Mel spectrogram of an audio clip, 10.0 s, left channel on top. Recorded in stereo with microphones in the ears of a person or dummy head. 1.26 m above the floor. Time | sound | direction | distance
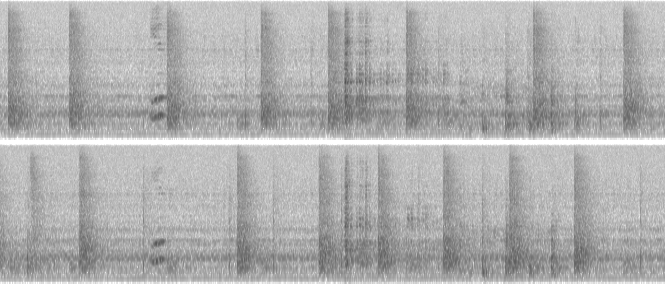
2.2 | a child speaking | 60° left (ahead or behind) | 4 m
5.2 | a dropped coin | 30° left (ahead or behind) | 3.5 m
6.9 | footsteps | 15° right (ahead or behind) | 3 m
